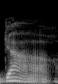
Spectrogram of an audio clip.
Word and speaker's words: gare: Okay, remember when you get this G and A together, the sound is gig, ga, ga. Une gare, final E not pronounced.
